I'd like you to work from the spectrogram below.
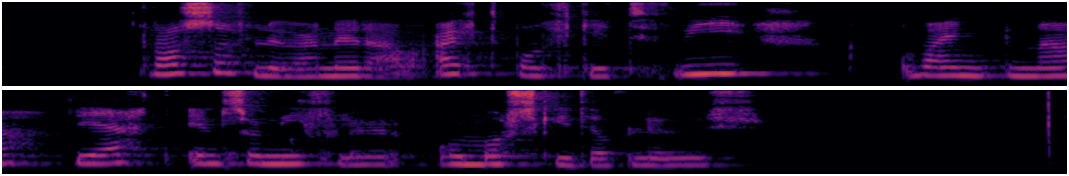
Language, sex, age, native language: Icelandic, female, 30-39, Icelandic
